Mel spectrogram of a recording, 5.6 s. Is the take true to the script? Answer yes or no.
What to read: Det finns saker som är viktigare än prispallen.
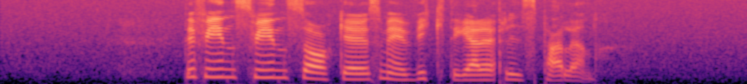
no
